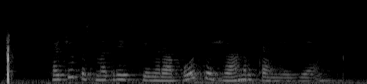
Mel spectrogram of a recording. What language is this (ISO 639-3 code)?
rus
